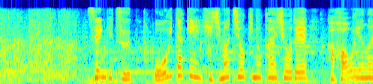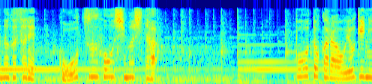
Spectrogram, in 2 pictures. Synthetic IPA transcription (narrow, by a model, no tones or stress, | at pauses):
sẽ̞ŋɡe̞t͡sɨ | oːit̪akẽ̞ɰ̃çiʑimat͡ɕio̞kʲino̞kaiʑo̞ːd̪e̞ | hahao̞jaŋanaɡasaɾe̞ko̞ːt͡sɨːho̞ːɕimaɕi̥t̪a | po̞ːt̪o̞kaɾao̞jo̞ɡʲiɲ̟i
